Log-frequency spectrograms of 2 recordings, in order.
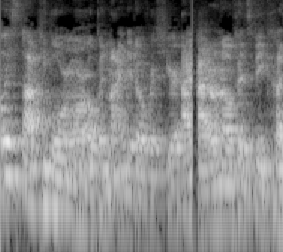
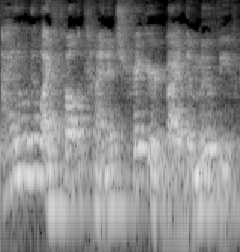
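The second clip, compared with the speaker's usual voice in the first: normal talking voice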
